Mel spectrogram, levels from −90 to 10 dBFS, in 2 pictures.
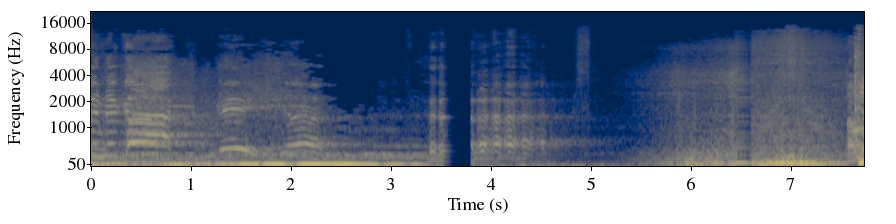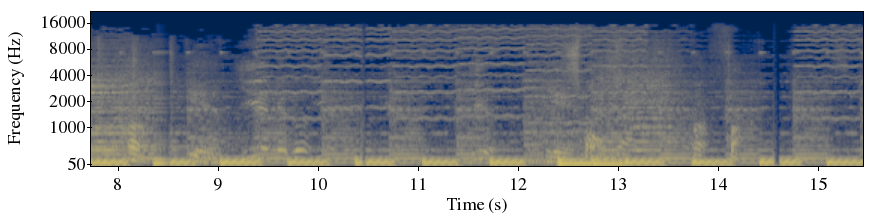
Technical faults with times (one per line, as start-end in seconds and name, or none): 3.51-3.81 long network dropout
6.47-6.61 burst of packet loss
8.37-8.52 burst of packet loss
10.42-10.48 short concealed packet loss
14.54-14.62 burst of packet loss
